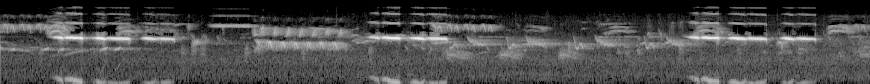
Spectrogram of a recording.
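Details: Black-capped chickadee whistling a clear, high, level phrase of three notes with a slight drop, repeated about every three seconds, with buzzy harsher notes in between.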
